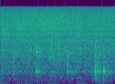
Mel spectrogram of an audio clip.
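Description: Diced chicken breast sizzling steadily as it fries and browns in oil in a pot, with a wooden spatula scraping and knocking against the pot a few times, the sharpest knock near the end.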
